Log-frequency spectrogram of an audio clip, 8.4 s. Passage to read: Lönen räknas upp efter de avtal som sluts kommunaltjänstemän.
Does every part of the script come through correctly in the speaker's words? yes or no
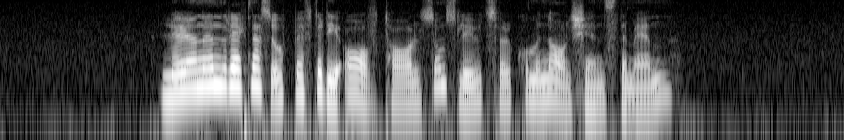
no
